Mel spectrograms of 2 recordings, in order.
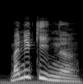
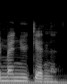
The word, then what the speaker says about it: Manukeen: de quel artiste s'agitil il s'agit de manukin à ne surtout pas prononcer manuken parce que ça veut dire quelque chose mais pas du tout la même chose manukin et son 4e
